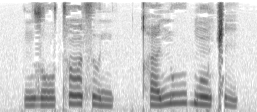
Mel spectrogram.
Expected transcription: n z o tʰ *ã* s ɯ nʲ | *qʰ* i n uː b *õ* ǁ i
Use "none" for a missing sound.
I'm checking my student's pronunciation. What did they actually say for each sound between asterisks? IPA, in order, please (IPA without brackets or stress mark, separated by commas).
ɑ̃, qʰ, õ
